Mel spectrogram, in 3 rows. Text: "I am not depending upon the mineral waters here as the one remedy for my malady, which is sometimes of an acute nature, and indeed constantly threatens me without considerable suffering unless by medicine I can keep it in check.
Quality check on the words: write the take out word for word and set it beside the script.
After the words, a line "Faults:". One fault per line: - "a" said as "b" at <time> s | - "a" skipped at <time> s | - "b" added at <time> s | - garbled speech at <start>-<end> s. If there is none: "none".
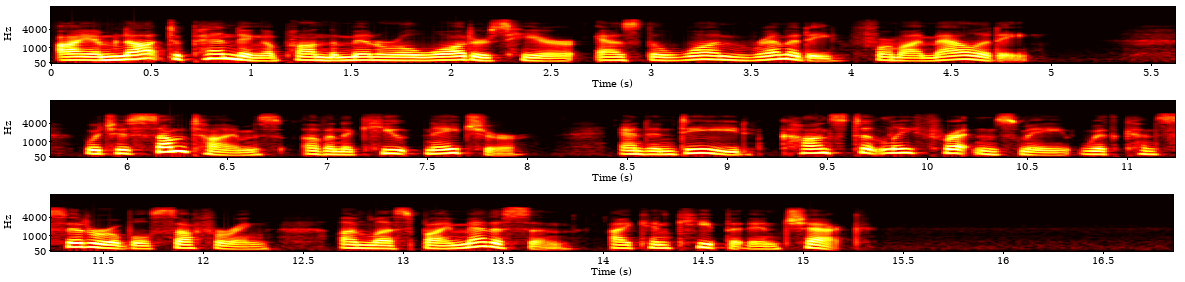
"I am not depending upon the mineral waters here as the one remedy for my malady, which is sometimes of an acute nature, and indeed constantly threatens me with considerable suffering unless by medicine I can keep it in check.
Faults:
- "without" said as "with" at 10.8 s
